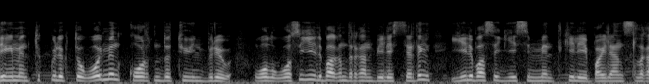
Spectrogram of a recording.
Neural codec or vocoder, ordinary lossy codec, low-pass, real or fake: none; none; none; real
